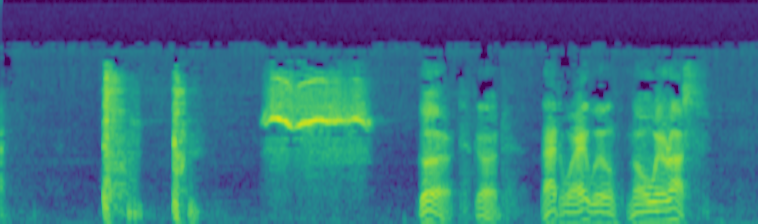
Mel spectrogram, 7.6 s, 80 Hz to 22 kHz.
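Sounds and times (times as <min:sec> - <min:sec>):
short sharp coughs: 0:01.0 - 0:02.1
sustained high-pitched human whistle: 0:02.6 - 0:03.8
speech: 0:04.2 - 0:07.1.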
